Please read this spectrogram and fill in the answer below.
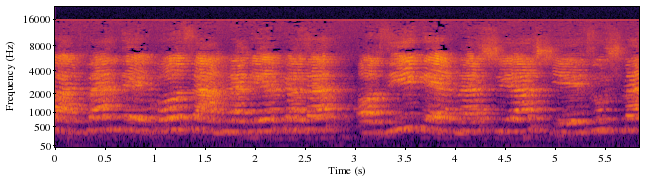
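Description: A group of children singing a nativity song together in one melody line, in phrases with short breaks between them.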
